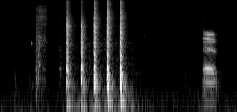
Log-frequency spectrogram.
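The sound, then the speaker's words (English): Five sharp, evenly spaced knocks on a door ring out in quick succession, loud and crisp, with a short vocal sound just before and another after. “he would come to places and he would knock on doors”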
